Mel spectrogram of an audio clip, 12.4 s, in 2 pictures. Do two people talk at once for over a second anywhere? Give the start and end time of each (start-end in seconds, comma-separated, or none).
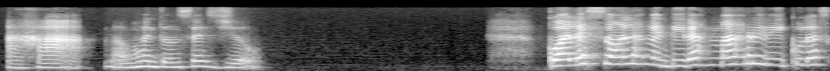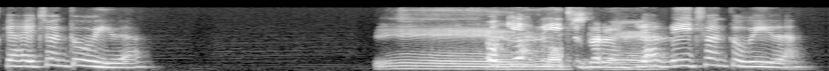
9.9-11.2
